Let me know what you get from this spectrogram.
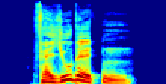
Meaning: inflection of verjubeln: 1. first/third-person plural preterite 2. first/third-person plural subjunctive II
- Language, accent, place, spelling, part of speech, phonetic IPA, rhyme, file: German, Germany, Berlin, verjubelten, adjective, [fɛɐ̯ˈjuːbl̩tn̩], -uːbl̩tn̩, De-verjubelten.ogg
